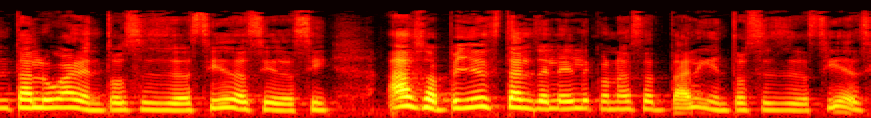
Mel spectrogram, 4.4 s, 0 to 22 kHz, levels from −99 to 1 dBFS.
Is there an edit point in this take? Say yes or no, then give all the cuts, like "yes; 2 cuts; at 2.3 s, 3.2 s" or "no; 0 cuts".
yes; 1 cut; at 2.7 s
